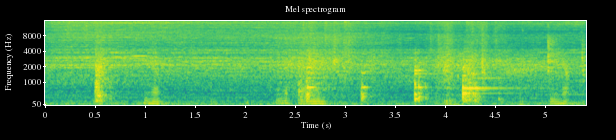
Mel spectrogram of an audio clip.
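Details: Household refrigerator with compressor running but not cooling, refrigerant leak repair: steady high hiss of refrigerant gas being released from the line with a few handling knocks, during recharge while the unit is plugged in and running.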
